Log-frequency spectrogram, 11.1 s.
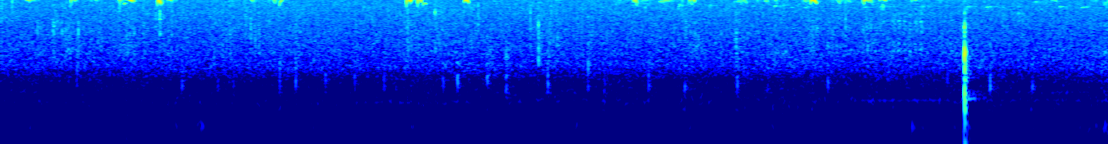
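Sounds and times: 
Eurasian blue tit Cyanistes caeruleus giving thin high-pitched call notes: 0.1s - 11.0s.

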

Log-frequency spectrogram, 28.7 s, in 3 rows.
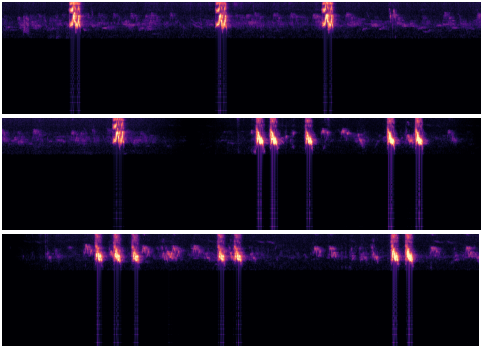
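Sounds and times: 
house sparrow chirps: 0.0s - 12.7s, 14.1s - 18.8s, 20.0s - 28.6s.

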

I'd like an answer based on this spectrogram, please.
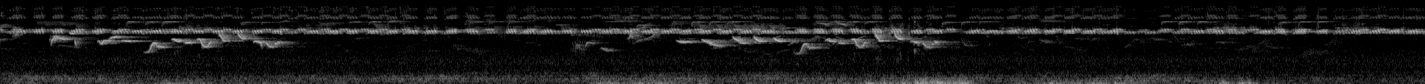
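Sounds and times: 
Eurasian blackcap song: 0.0s - 3.0s, 5.7s - 13.6s
high pulsing cricket chorus: 0.0s - 14.2s.

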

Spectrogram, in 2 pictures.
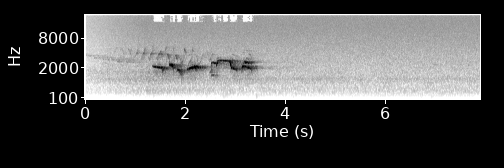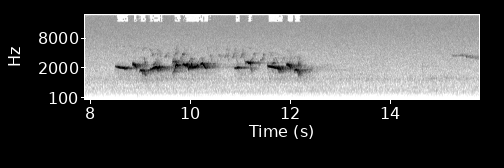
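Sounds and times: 
Eurasian blackbird song: 0.2s - 3.6s, 8.5s - 12.6s.

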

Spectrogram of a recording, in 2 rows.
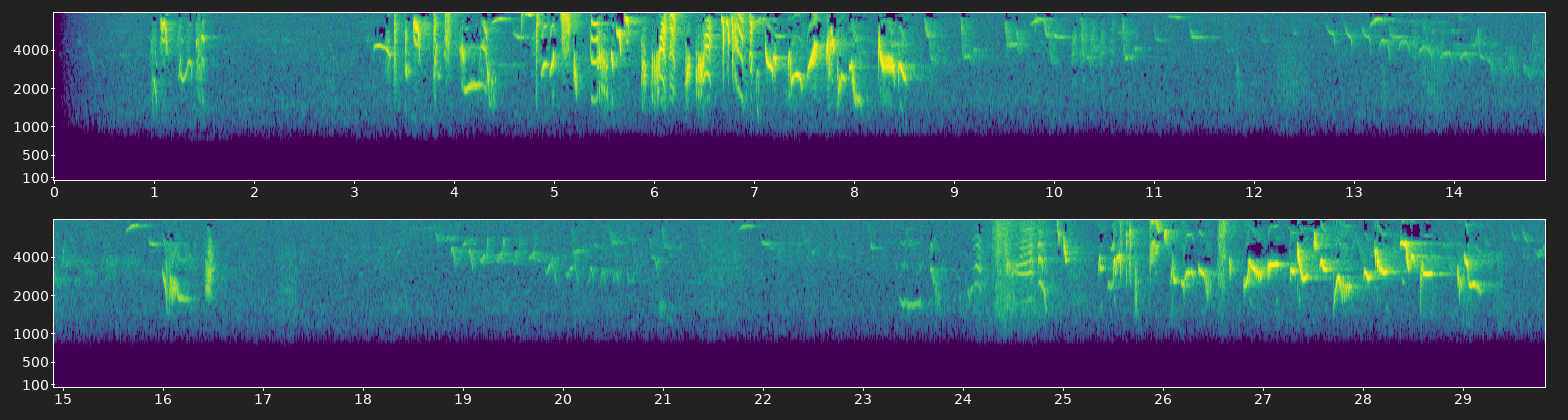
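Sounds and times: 
soft hiss: 0.1s - 29.8s
Eurasian blackcap singing: 1.0s - 1.6s, 3.2s - 11.6s, 12.8s - 16.6s, 23.4s - 29.8s.

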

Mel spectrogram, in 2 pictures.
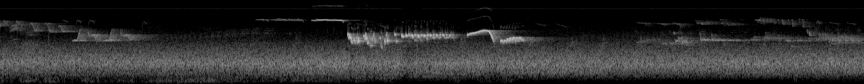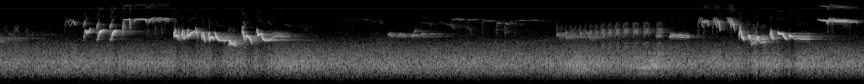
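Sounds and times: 
European robin singing: 0.0s - 5.7s, 6.4s - 11.5s, 14.6s - 17.2s.

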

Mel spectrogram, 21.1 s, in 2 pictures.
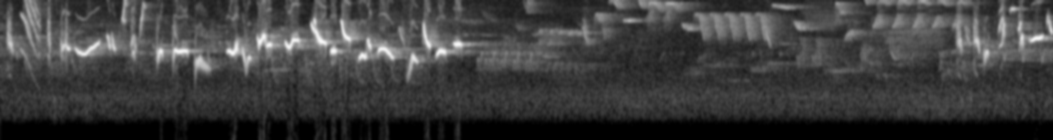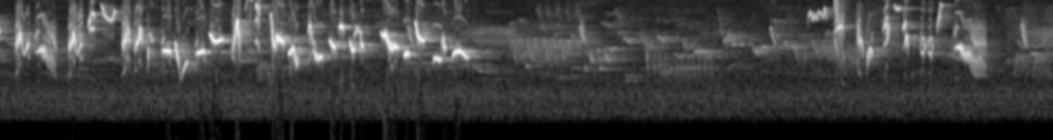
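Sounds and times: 
Eurasian blackcap Sylvia atricapilla song with dense warbling, sharp chirps and fluty whistles: 0.0s - 21.0s.

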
